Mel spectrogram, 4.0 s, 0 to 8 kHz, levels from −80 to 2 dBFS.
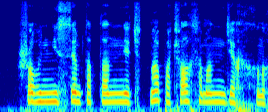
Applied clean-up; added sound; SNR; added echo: none; none; none; none.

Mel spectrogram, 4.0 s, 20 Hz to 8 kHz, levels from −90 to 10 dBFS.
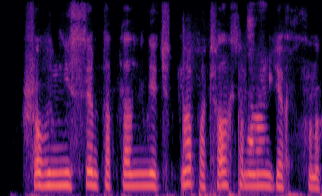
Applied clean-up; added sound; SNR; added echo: neural mask model Resemble Enhance denoiser.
